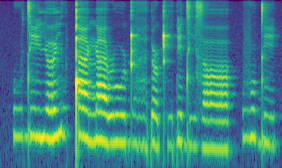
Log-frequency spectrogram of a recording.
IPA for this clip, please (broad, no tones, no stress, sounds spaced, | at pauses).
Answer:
ṳ d iː j əː j ṳ ǃ æ ŋ æ ɹ uː ɖʱ æ̤ ɗ ə˞ ʈʰ i̤ ɗ i d i̤ z ʌː | v u d̪ i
